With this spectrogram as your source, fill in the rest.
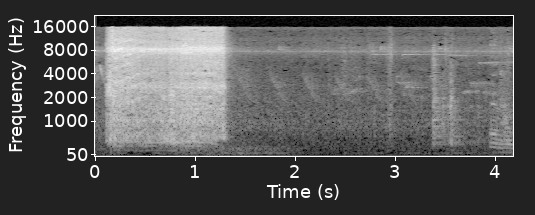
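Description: An impact wrench works a bolt on the cover of a 6HP Tecumseh Jacobsen Imperial 26 dual-stage snow blower: one loud, close burst of about a second, then quiet ticks and small clanks of handling metal parts.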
